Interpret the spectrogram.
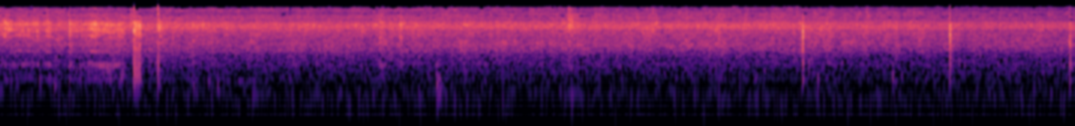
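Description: Beef and vegetables sizzling in oil in a metal wok: a steady frying hiss. A few sharp clicks of a metal utensil against the pan come near the start and near the end.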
